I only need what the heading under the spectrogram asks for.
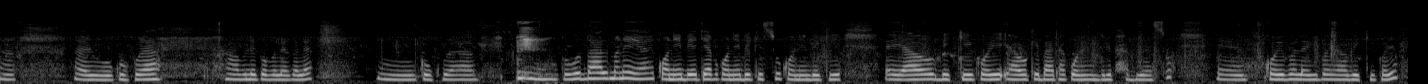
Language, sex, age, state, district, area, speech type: Assamese, female, 30-45, Assam, Charaideo, rural, spontaneous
